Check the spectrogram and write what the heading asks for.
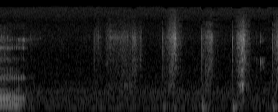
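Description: Faint handling of paper: a few quick, short rustles and taps in the second half.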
